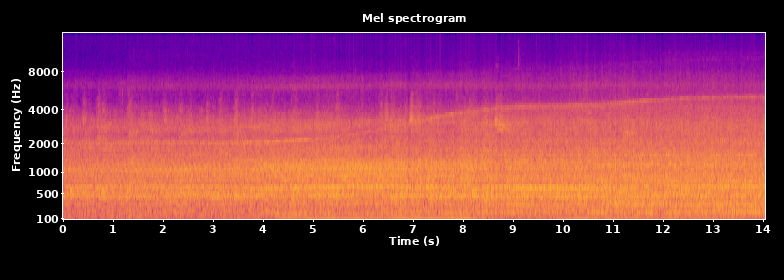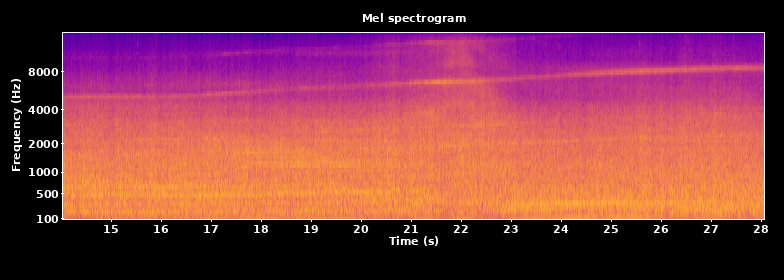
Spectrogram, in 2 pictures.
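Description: DB Class 218 diesel-hydraulic locomotive pulling away with a passenger train, its diesel working hard under load, with a high whine that rises steadily in pitch as it gathers speed. It grows louder as it approaches and passes close near the end, followed by the coaches rolling by on the rails.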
